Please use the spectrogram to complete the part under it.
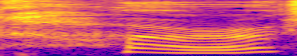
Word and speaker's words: Hurr: And there's another one called Her, spelled H-U-R-R, but I expect pronounced Her, which is more of a peer-to-peer lending site.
